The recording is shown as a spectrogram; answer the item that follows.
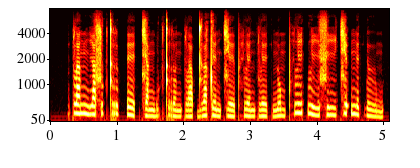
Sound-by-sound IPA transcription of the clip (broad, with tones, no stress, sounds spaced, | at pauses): p l a˥˩ n ŋ i˦˥ a̯ s u˥˩ k̚ t r u˦˥ k̚ ʔ eː˨˩ t̚ t͡ɕ a˧ ŋ b o˥˩ k̚ t r o˨˩ n p l a˨˩ p̚ d ɯ˧ a̯ t e˨˩ n t͡ɕ eː˩˦ pʰ l e˨˩ n p l eː˨˩ k̚ n o˨˩ m pʰ l i˥˩ t̚ l iː˧ s iː˧ t͡ɕ e˥˩ ʔ ŋ e˥˩ k̚ l ɯː˨˩ m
